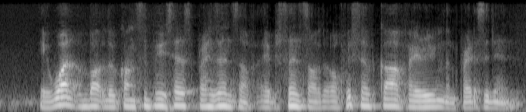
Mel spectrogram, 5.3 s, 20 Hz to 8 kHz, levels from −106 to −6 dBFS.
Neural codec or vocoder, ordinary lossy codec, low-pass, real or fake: codec, 16 kHz in and 24 kHz out, 0.9 kbps, LongCat-Audio-Codec, fine tuned four codebook decoder; none; 7.2 kHz; fake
